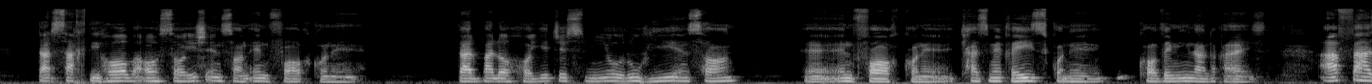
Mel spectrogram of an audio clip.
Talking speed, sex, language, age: 95 wpm, male, English, 30-49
